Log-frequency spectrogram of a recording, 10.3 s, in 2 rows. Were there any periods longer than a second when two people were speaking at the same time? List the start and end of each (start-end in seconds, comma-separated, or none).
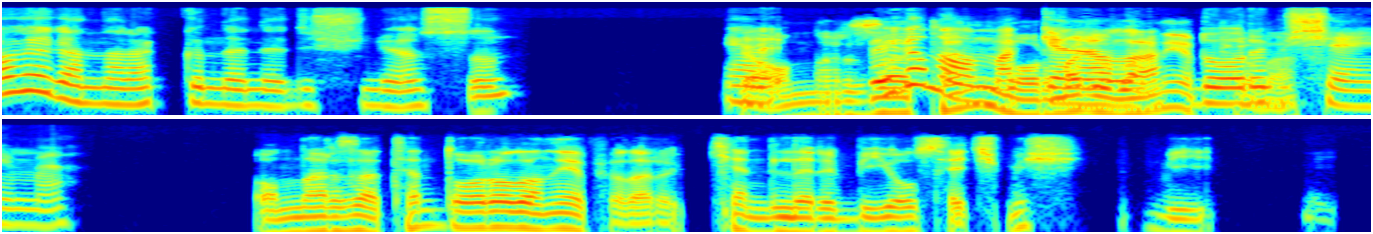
2.8-5.0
